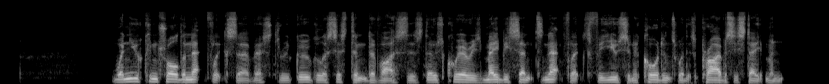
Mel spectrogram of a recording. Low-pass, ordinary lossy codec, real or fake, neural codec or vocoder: 10.8 kHz; Opus, 16 kbps; real; none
